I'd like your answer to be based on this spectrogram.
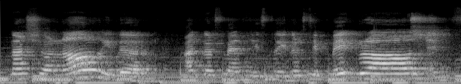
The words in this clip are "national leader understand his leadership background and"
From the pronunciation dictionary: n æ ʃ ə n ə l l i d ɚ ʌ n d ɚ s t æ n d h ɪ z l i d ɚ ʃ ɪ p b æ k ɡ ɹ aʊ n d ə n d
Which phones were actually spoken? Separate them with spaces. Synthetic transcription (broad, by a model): n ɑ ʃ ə n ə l l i d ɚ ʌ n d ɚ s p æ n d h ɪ s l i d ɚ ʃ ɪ p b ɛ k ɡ ɹ aʊ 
